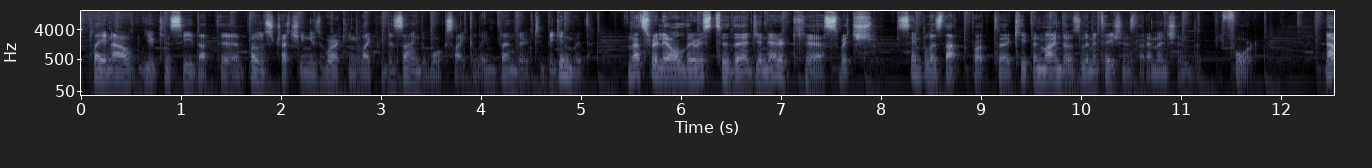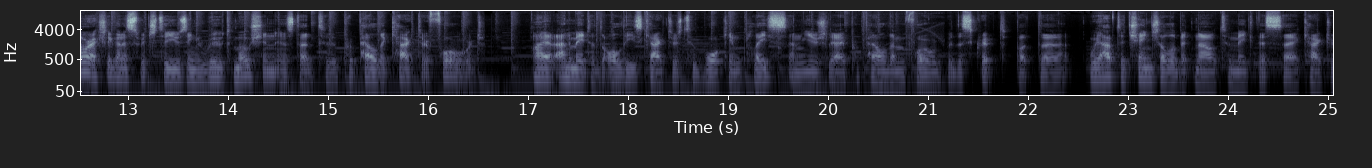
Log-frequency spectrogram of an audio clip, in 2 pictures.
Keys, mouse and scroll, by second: 11.2 click, 11.2 click, 12.8-13.2 scroll down 1, 13.2 middle click, 20.2 click, 21.4 click, 23.1-24.0 scroll up 1, 24.0 scroll down 2, 24.8 KP_1.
